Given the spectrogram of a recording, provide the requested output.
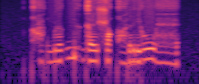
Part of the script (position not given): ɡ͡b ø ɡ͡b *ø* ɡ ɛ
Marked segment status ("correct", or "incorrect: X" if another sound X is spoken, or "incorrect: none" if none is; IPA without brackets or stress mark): incorrect: y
